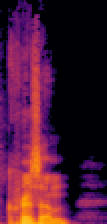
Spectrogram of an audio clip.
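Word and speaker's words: XRISM: It's X-R-I-S-M, but it's pronounced CRISM.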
